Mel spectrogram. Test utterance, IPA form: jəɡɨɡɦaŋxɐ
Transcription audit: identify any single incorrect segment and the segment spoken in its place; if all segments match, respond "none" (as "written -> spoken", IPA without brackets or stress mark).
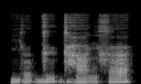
ə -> ɵ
